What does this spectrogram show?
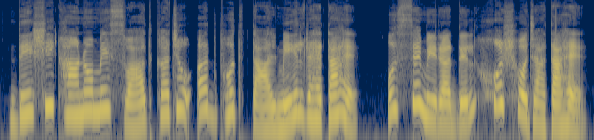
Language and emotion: Hindi, happy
